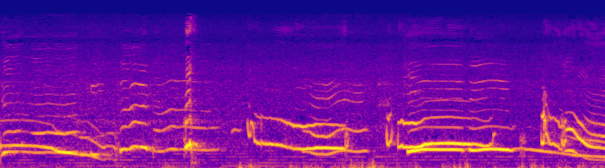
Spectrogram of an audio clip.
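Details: Shih Tzu dog singing: a series of drawn-out, wavering howls, each sliding up then falling, with whimpering yips between phrases, over about nine seconds.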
